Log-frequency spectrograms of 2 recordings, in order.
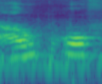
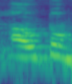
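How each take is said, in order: First: Out and of are said as two full words. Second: Out and of are blended into one word.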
